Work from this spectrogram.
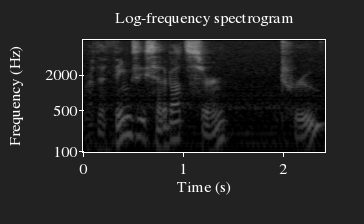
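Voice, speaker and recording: A man's voice: mid-range voice, big pitch swings, moderate pace, background noise, pitched above the performer's own voice, close to an everyday voice. A man voicing a grandiose, paranoid young mad scientist from a visual novel, in a theatrical, conspiratorial manner. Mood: brooding, suspicious.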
